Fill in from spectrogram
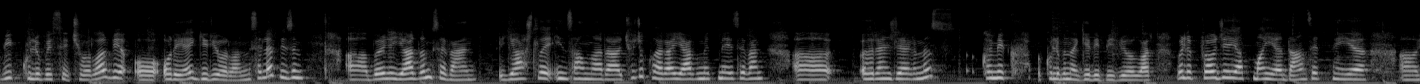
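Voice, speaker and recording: A young woman student presenting in halting, broken, Turkish. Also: sits high, darkish tone. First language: not Turkish. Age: young adult. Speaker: university student. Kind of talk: presentation to camera.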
